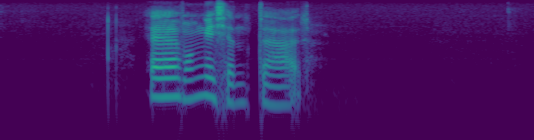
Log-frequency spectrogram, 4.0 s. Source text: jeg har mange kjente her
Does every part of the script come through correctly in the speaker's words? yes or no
yes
